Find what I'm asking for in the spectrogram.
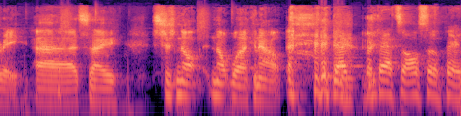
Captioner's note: chuckles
